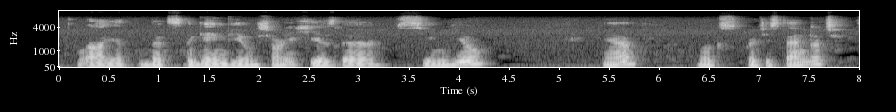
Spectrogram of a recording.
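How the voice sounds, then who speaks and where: Somewhat breathy speech with a Russian accent moves at a very slow pace, with ordinary pitch variation and long, frequent pauses. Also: man, medium pitch for a man. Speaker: game programming YouTuber. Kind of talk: tutorial. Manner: halting.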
